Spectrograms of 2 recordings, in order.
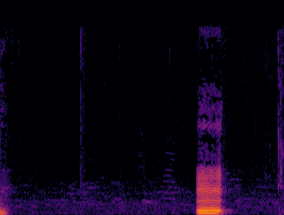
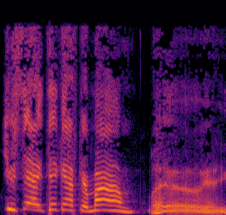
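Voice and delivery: sassy voice; 14 semitones higher than usual. Acted. Teen sass reply.

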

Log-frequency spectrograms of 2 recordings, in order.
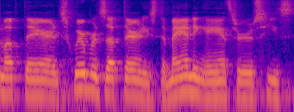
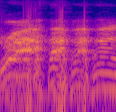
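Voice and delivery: high ghost-pirate "Rah"; imitated monster roar with laughter in it; mock scary roar; 6 semitones higher than usual. The Dutchman jumps out to scare the kid, mock roar. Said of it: "the Dutchman's like".

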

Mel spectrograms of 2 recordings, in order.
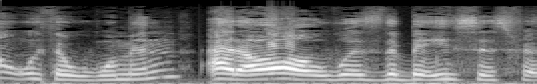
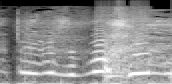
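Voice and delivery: laughing disbelief; 12 semitones higher, 11 dB louder, faster than usual. Real, not acted.

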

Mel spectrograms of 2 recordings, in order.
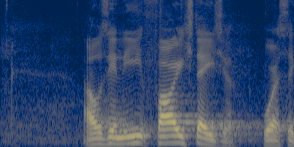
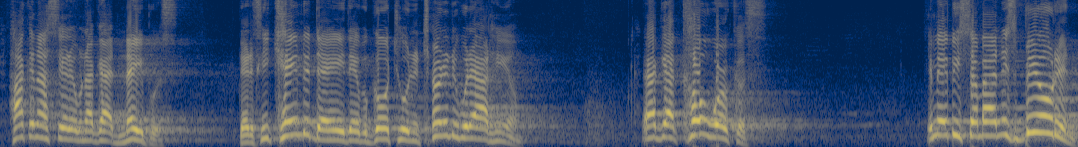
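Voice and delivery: loud, high, impassioned preaching; full-force preaching; 11 semitones higher, 10 dB louder than usual. Acted. Preacher challenging the church about lost neighbors, loud and impassioned. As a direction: hammer the congregation with the question.

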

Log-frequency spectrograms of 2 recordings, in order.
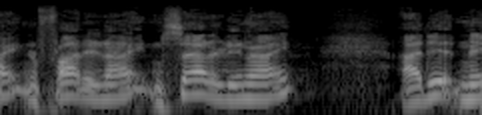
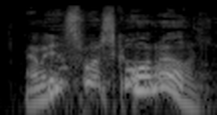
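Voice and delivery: ordinary talk, nothing marked

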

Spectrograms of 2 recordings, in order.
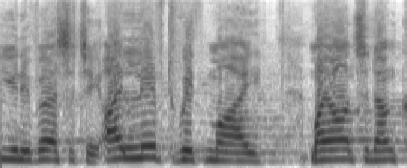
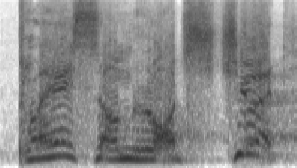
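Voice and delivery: put-on slow, drawn-out drunken demand; drunk old man; much slower than usual. Old guy finally making himself clear to the band, slow drunken voice. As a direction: spell it out like a tipsy old-timer. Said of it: "had one or two too many milkshakes".

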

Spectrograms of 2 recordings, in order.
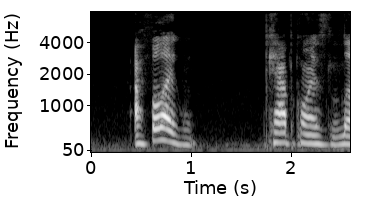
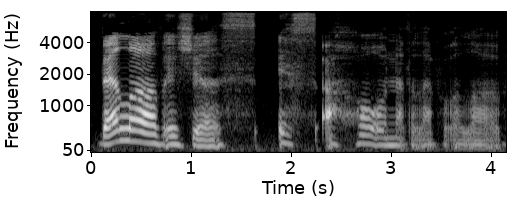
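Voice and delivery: teary whisper; 2 semitones lower than usual. Real, not acted. Mom tearing up over her baby girl, whispering. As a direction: whisper it, fighting back tears. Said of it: "this shit is making me tear up".

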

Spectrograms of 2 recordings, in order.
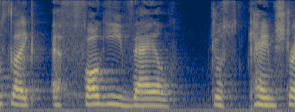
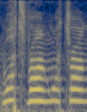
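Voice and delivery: worried dad; 7 semitones higher, 4 dB louder than usual. Retold or imitated. Dad asks what's wrong.

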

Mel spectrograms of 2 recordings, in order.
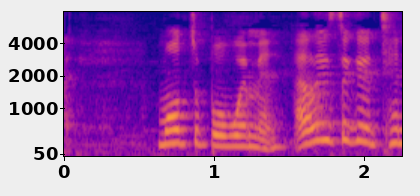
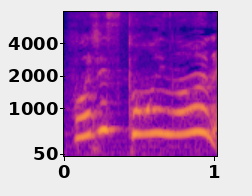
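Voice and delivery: mock confused boyfriend; 14 semitones higher, 3 dB louder than usual. Boyfriend woken, voiced by teller.

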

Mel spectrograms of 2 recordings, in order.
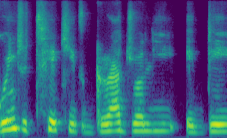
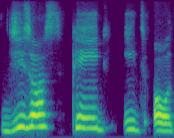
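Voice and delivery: higher, louder proclamation of Jesus; louder triumphant declaration; rising proclamation; 6 semitones higher, 5 dB louder than usual. Shown as a demonstration. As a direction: lift it up and proclaim it. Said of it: "Tell yourself".

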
